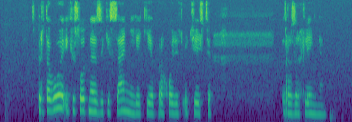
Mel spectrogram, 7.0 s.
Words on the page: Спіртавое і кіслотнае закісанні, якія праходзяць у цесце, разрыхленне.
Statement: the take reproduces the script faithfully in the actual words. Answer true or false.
true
